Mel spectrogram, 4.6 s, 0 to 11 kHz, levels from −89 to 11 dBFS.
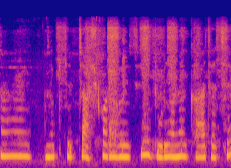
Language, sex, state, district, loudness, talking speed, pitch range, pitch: Bengali, female, West Bengal, Malda, -13 LUFS, 90 wpm, 225-240 Hz, 230 Hz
